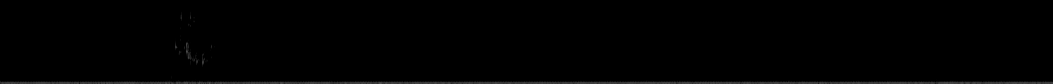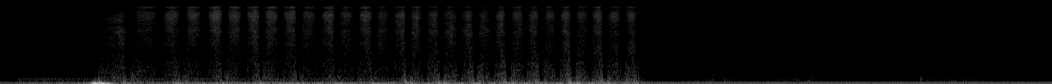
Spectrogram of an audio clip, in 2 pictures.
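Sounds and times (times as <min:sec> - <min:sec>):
hand sanding wood: 0:11.5 - 0:19.1, 0:19.8 - 0:20.7.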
